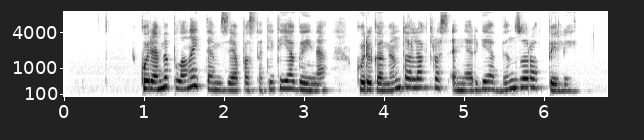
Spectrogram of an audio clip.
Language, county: Lithuanian, Šiauliai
